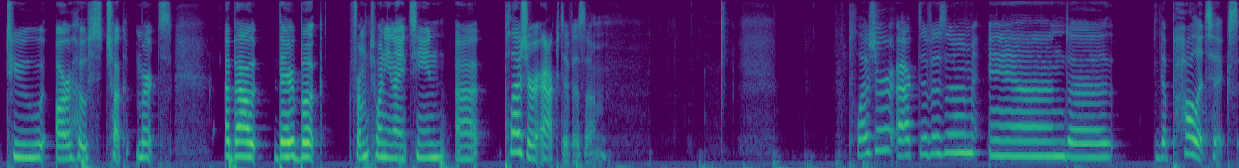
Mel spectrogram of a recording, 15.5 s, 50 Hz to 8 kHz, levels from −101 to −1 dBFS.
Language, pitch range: English, 215-260 Hz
